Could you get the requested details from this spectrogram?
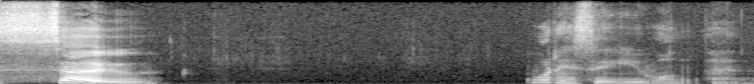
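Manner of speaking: kind, tender, gentle soft voice. Voicing the quiet voice once the layers are peeled back: gentle soft voice. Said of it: "this gentle, lovely, soft voice says".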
